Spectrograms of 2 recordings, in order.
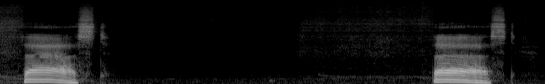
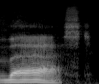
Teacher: Now for the V, we want that voicing from the very beginning. We don't want any airflow without the voicing.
